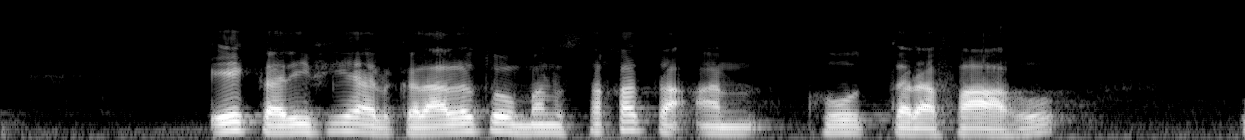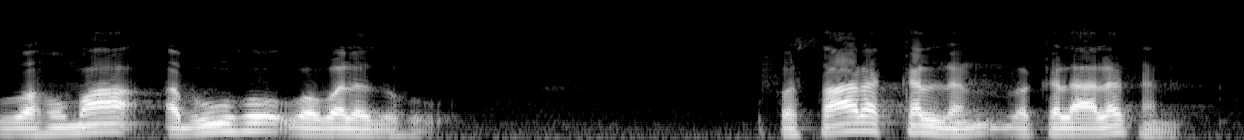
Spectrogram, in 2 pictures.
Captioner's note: Arabic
